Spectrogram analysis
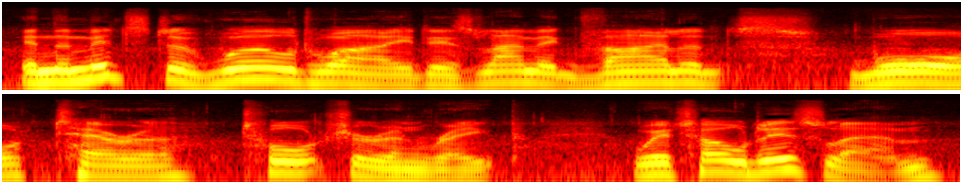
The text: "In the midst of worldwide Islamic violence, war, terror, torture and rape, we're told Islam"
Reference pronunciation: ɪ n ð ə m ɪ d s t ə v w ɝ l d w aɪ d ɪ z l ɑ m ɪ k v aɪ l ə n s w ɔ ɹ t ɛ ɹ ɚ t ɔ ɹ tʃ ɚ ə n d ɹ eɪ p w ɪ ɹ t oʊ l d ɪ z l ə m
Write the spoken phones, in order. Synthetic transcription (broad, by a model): ɪ n ð ə m ɪ d s t ə v w ɝ l d w aɪ d ɪ z l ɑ m ɪ k v aɪ l ə n s w ɔ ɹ t ɛ ɹ ɚ t ɔ ɹ tʃ ɚ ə n ɹ eɪ p w ɪ ɹ t oʊ l d ɪ z l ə m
